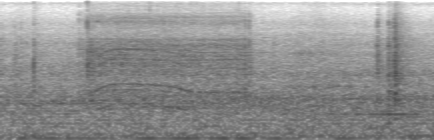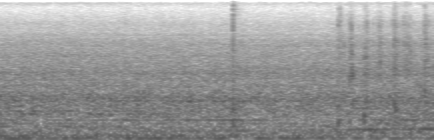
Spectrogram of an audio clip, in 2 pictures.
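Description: Cordless power ratchet running for about a second, its motor pitch rising then falling as it spins out a bolt from the engine plate. Then a single sharp metallic click, and a few light clinks of parts being handled.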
